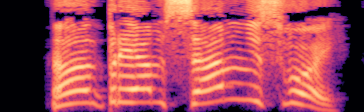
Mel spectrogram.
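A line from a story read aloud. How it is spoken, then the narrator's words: Shouted. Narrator (Russian): крикнула женщина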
